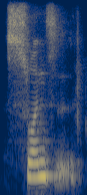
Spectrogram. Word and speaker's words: Sunzi: That's the correct pronunciation for what we call Chuang Tzu, Zhuangzi, Sunzi, and Kongzi.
